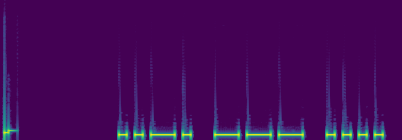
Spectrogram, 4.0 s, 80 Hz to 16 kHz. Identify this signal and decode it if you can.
Morse code, heard as a keyed tone, about 15 wpm, 700 Hz. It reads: FOH
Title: USA Call Sign Postfixes - 3 Letters 15wpm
